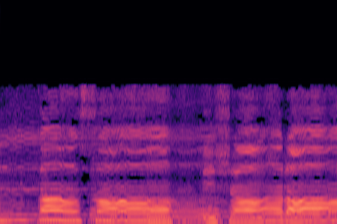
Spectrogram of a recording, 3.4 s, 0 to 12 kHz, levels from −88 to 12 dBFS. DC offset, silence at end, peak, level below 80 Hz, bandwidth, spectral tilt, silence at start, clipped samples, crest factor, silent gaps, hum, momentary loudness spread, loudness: under 0.1%; 0 s; -4 dBFS; -72 dBFS; 7.8 kHz; -5 dB/octave; 0 s; under 0.1%; 16 dB; none; none; 10 LU; -19 LUFS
